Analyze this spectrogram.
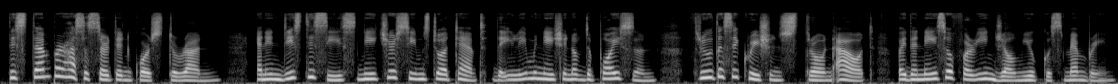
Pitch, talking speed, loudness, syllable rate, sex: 230 Hz, 165 wpm, -19 LUFS, 5.2 syllables/s, female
